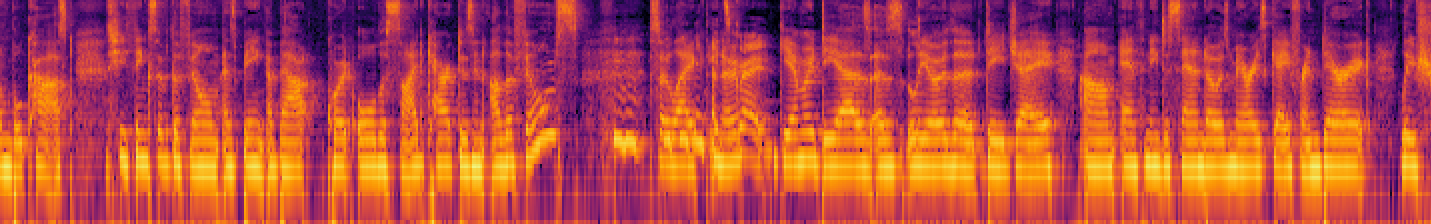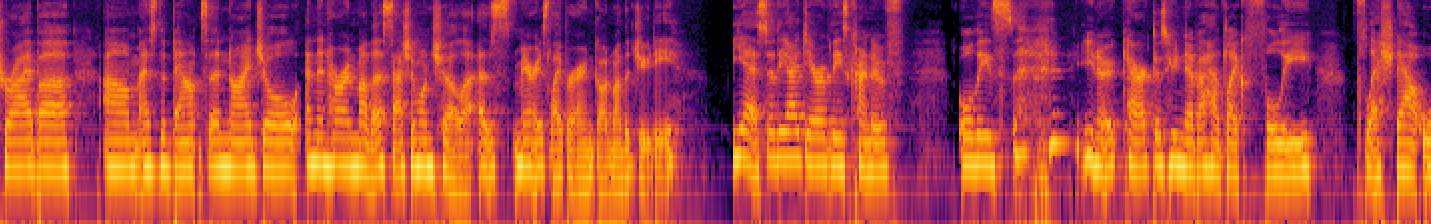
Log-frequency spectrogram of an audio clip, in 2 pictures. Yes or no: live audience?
no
